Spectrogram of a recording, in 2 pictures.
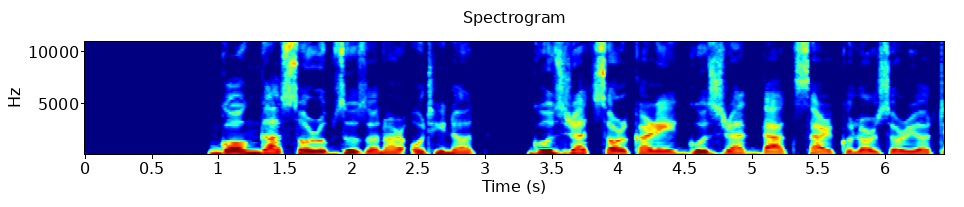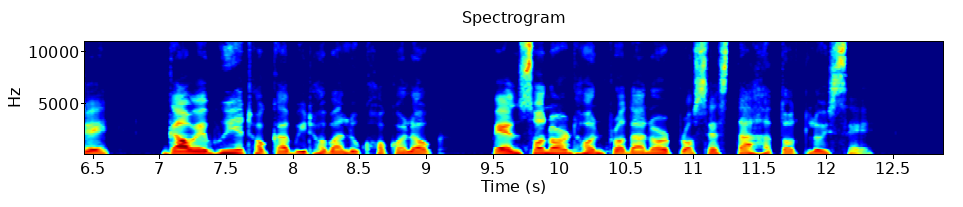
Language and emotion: Assamese, neutral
